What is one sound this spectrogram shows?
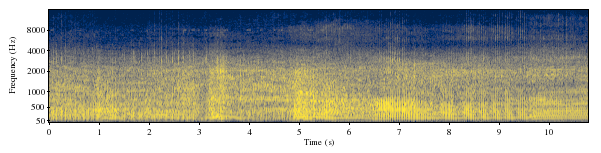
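A model jet engine whines loudly overhead, its pitch swooping as it passes by.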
